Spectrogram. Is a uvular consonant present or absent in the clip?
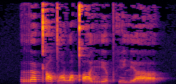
present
